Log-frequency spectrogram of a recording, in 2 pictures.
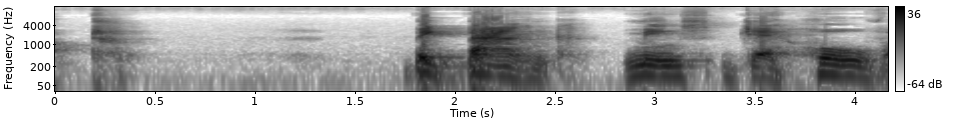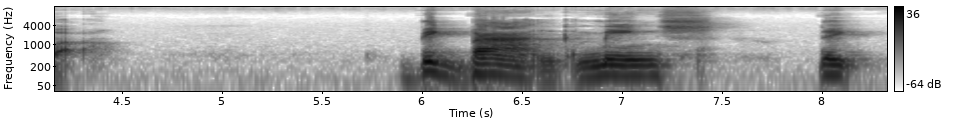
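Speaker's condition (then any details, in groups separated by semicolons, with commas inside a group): No condition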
